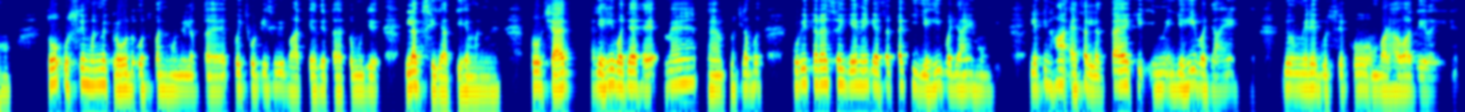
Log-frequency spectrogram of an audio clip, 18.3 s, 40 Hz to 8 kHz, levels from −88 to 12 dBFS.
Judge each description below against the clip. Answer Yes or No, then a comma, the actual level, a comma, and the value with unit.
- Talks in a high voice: No, low, 125 Hz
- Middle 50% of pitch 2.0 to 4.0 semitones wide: Yes, average, 3.5 semitones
